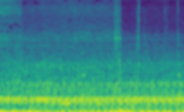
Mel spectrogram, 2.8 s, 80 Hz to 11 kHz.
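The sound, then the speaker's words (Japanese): Steady low rumble of a car interior on the move in Hokkaido on a sunny day, with constant engine and road drone filling the cabin, a few light rattles and scrapes, and no voices; the car's thermometer shows 13 degrees outside. “今日の北海道はねなかなかいいお天気ですよすっごくね晴れていまして眩しいぐらいです、えー、車の中についているね、えー、温度計だと外の気温はね13度となっています”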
